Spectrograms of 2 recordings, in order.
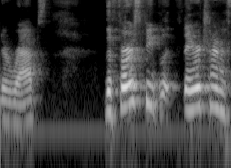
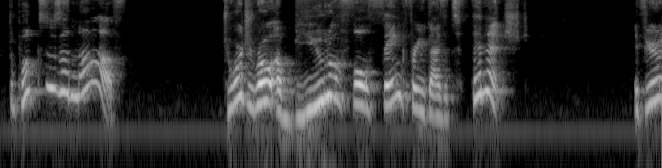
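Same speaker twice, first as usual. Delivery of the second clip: ranting high and shrill at the showrunners, pitch well up throughout; 7 semitones higher than usual. Acted. Fan ranting at the showrunners, high mock fury. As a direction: scold the show makers like a furious fan. Chat rant at show makers.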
